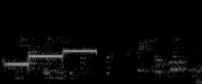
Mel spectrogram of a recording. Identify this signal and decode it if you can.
Special information tone, with speech.
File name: out- -2010- - - .93123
